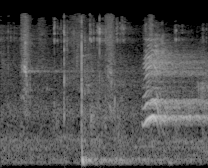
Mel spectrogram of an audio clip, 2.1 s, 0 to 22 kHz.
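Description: Table tennis ball clicking off bats and table in a short rally: a few sharp ticks in the first second, the loudest about 0.8 s in. About one and a half seconds in comes a short high-pitched held tone.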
